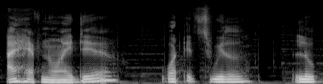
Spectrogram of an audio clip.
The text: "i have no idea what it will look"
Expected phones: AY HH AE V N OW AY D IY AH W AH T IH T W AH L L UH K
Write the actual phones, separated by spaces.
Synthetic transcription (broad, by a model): AY HH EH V N OW AY D IY AH W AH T IH T W AH L L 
